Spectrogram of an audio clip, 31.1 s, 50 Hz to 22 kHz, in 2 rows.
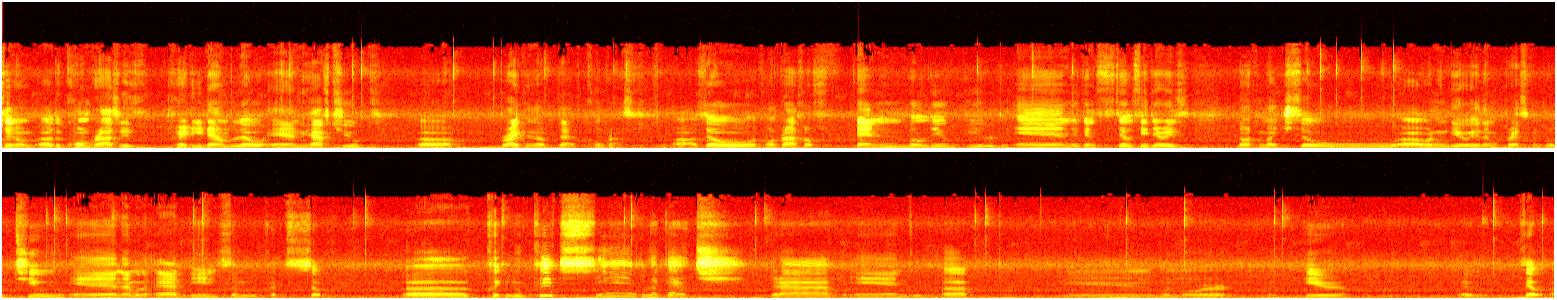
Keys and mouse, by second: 1.8 shift+a, 4.6-9.9 drag, 9.9-12.9 middle drag, 12.9 shift+z, 13.2-15.0 middle drag, 15.0 ctrl+2, 15.5 Tab, 16.9 ctrl+r, 19.9 ctrl+r, 22.5 ctrl+r, 28.1 ctrl+r, 30.6 a.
